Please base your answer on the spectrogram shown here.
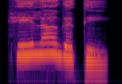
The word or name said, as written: ಹೇಲಾಗತಿ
